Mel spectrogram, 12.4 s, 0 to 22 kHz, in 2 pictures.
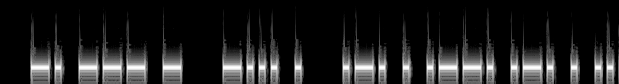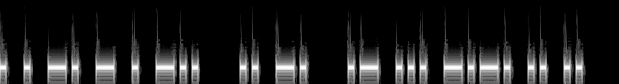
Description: Morse code, heard as a keyed tone, about 20 wpm, 700 Hz. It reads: NOT BE REPRESENTED IN ASCII
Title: Speed-Racing - Sets of 5 Words 17wpm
